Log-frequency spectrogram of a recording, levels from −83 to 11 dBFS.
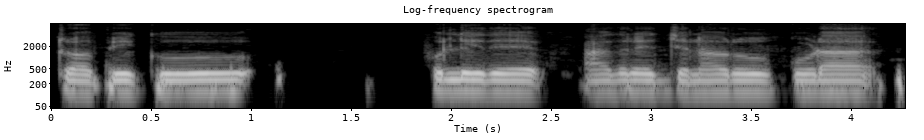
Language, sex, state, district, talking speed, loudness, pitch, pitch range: Kannada, male, Karnataka, Bijapur, 100 wpm, -19 LUFS, 120 Hz, 115-125 Hz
